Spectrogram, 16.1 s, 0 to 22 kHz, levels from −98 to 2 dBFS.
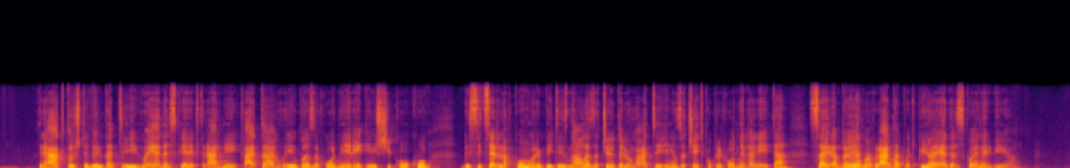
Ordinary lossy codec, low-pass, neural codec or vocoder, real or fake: none; 10.8 kHz; codec, 24 kHz, 0.9 kbps, WavTokenizer, medium music audio release; fake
